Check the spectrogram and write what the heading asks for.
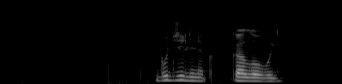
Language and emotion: Russian, neutral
